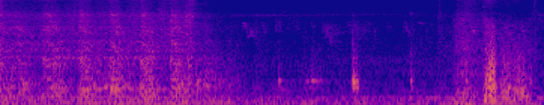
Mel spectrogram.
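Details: Ford Everest cranking but not starting: starter turns the engine over steadily for about a second, then stops without catching; birds in background. Cause suspected, not confirmed.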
